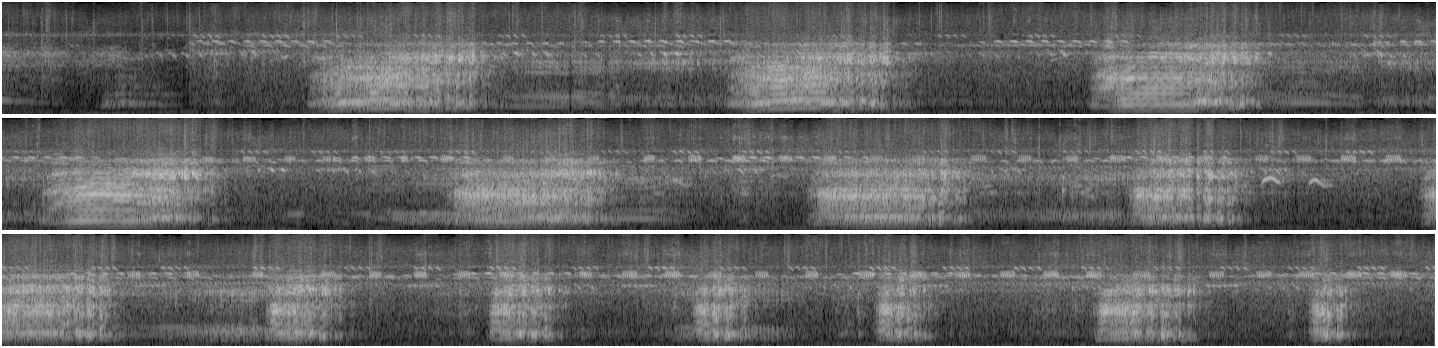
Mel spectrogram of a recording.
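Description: A lion roaring: a bout of long roars about every two seconds, turning into shorter, quicker grunts from about twelve seconds in. Crickets chirp steadily behind.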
